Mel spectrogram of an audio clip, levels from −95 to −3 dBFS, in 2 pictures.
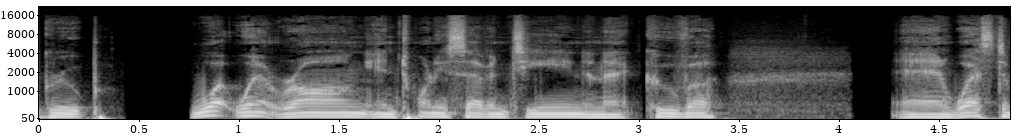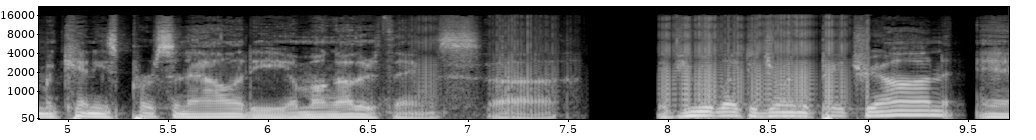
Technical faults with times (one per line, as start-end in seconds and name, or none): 6.70-9.01 buffer tearing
